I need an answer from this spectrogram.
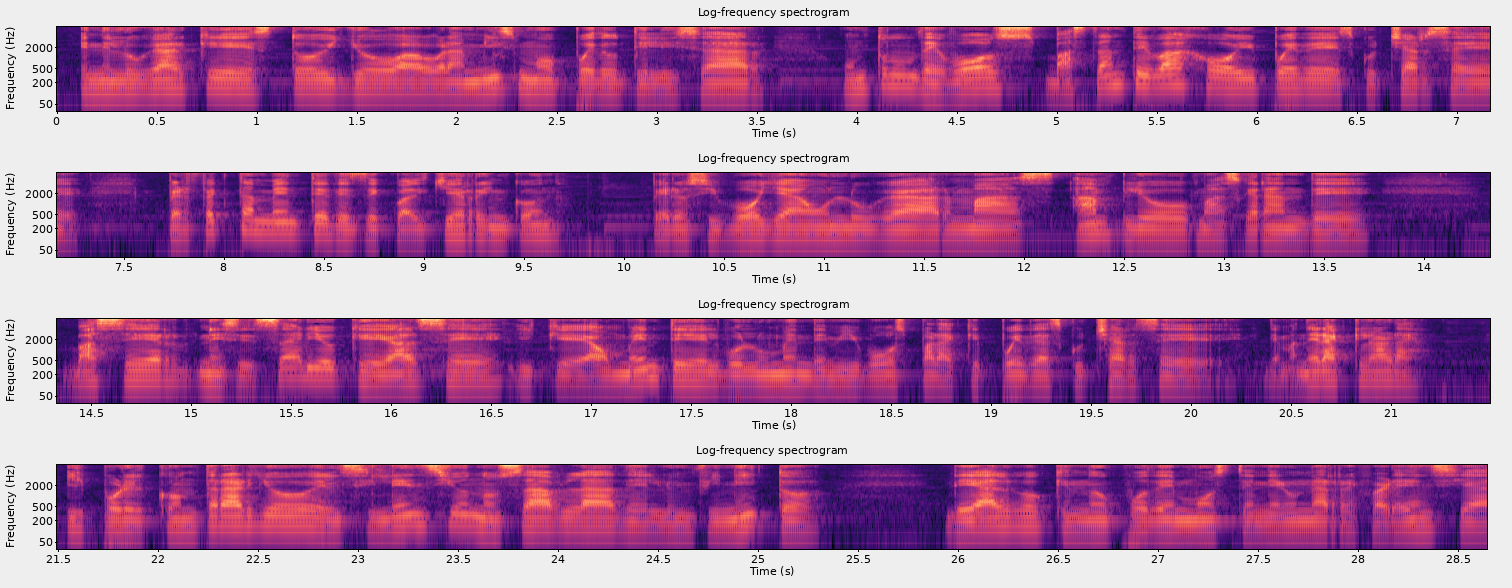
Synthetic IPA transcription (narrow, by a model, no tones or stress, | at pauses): ene̞lːuɣaɾkeːst̪o̞jʝo̞aoɾamizmo̞pwe̞ðout̪ilisaɾ | unt̪o̞noðe̞βo̞sba̰st̪ant̪e̞βaxo̞ipwe̞ðeːskut͡ʃaɾse | pe̞ɾfe̞kt̪amẽnt̪eðe̞zðekwalkje̞rriŋko̞npḛɾo̞siβo̞jaunluɣaɾmasampljomazɣɾand̪e | baseɾne̞se̞saɾjo̞ke̞alseikeawmẽ̞nt̪eːlβo̞lumẽ̞nd̪e̞miβo̞spaɾake̞pwe̞ðaeskut͡ʃaɾse̞ðe̞̰ma̰ne̞ɾaklaɾa | ipo̞ɾe̞lko̞nt̪ɾaɾjo̞elsile̞nsjo̞no̞saβlaðe̞loiɱfinit̪o̞ | ðe̞alɣo̞ke̞no̞po̞ðe̞mo̞st̪e̞ne̞ɾunarefe̞ɾe̞nsja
